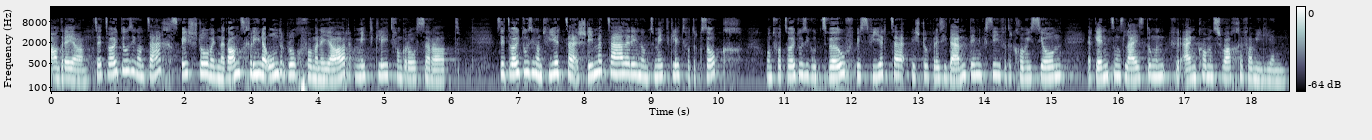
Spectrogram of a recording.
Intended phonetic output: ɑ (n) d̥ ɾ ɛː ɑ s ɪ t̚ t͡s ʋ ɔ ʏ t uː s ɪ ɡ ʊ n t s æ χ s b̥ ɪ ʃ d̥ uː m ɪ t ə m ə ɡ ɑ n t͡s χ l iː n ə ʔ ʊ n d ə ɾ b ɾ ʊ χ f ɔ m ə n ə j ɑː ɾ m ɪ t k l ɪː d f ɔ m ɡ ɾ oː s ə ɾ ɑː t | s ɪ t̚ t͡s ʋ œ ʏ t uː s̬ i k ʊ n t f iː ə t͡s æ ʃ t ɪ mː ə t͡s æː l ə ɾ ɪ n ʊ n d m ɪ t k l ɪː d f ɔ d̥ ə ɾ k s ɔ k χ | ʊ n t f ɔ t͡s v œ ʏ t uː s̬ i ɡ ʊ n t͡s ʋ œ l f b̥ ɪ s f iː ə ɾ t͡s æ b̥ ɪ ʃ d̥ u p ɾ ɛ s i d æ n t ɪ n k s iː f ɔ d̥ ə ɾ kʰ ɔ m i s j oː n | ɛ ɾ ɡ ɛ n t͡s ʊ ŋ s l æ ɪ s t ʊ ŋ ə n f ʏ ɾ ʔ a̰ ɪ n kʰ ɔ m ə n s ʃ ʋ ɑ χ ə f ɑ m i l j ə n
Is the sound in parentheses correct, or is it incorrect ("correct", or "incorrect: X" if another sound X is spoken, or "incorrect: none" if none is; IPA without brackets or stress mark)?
correct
